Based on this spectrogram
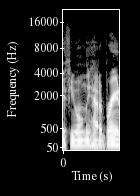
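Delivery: ordinary delivery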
